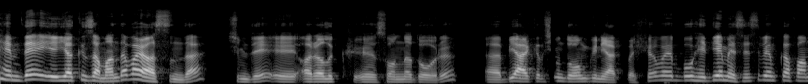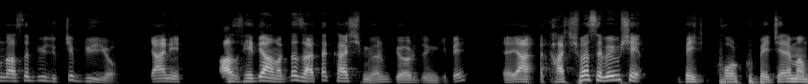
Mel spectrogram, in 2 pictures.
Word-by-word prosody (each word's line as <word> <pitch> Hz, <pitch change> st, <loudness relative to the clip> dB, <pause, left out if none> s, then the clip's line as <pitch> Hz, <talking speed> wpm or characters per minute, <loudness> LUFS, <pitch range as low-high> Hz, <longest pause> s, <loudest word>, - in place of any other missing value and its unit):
hem 210 Hz, -6 st, +2 dB
de 215 Hz, -, +9 dB, 0.2 s
y 180 Hz, -2 st, +6 dB
yakın 185 Hz, +3 st, +4 dB
zamanda 160 Hz, +3 st, +3 dB
var 240 Hz, -1 st, +7 dB
aslında. 130 Hz, -, +4 dB, 0.2 s
Şimdi, 125 Hz, -2 st, -8 dB
eee, 125 Hz, -2 st, -2 dB
aralık, 130 Hz, 0 st, -1 dB
ııı, 115 Hz, -1 st, -6 dB
sonuna 115 Hz, 0 st, -6 dB
doğru. 110 Hz, -, -6 dB, 0.3 s
Eee, 110 Hz, -1 st, -5 dB
bir -, -, -1 dB
arkadaşımın 145 Hz, +3 st, +1 dB
doğum 140 Hz, 0 st, -2 dB
günü 140 Hz, -3 st, -2 dB
yaklaşıyor 110 Hz, -, -3 dB
ve 200 Hz, -2 st, -4 dB
bu 195 Hz, 0 st, -2 dB
hediye 175 Hz, +4 st, +2 dB
meselesi 160 Hz, -1 st, -4 dB
benim 200 Hz, -1 st, -2 dB
kafamda 170 Hz, -3 st, -2 dB
aslında 165 Hz, +3 st, -3 dB
büyüdükçe 175 Hz, 0 st, -10 dB
büyüyor. 130 Hz, -8 st, -9 dB, 0.3 s
Yani, 140 Hz, -2 st, 0 dB, 0.4 s
az 130 Hz, +1 st, +3 dB
hediye 150 Hz, 0 st, +4 dB
almaktan 155 Hz, +5 st, +1 dB
zaten 175 Hz, +2 st, +1 dB
kaçmıyorum 130 Hz, -, -3 dB
gördüğün 105 Hz, -3 st, -7 dB
gibi. -, -, -10 dB, 0.4 s
Eee, 110 Hz, -, -5 dB
yani, 125 Hz, +1 st, +4 dB, 0.2 s
kaçma 155 Hz, +12 st, +2 dB
sebebi 200 Hz, +1 st, +3 dB
şey, -, -, +2 dB, 0.4 s
bec 125 Hz, -1 st, -2 dB
korku, 130 Hz, +1 st, -5 dB
beceremem 125 Hz, +1 st, +1 dB
140 Hz, 165 wpm, -26 LUFS, 125-180 Hz, 0.4 s, de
